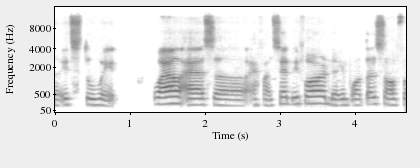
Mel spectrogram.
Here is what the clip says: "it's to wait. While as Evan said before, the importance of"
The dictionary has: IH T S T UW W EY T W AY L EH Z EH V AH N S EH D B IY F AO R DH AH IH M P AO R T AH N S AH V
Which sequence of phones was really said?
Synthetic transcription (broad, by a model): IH T S T UW W EY T W AY L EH S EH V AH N S EH D B IY F AO R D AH IH M P AO R T AH N S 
